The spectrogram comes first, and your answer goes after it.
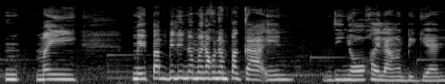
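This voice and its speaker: A woman's voice: fairly high pitch, steady tone, moderate pace, natural voice. A woman playing a curt, resentful young college student in a radio drama, with cold, blunt politeness. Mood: guarded. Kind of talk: radio drama acting in Filipino. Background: music bed.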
